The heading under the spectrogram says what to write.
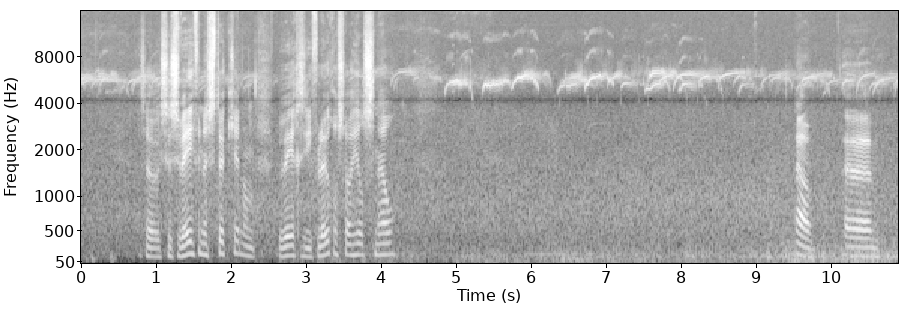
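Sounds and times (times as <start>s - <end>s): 
steady hiss: 0.0s - 10.8s
speech: 0.8s - 4.4s, 9.5s - 10.7s
flock of swarming birds screaming overhead: 3.3s - 10.8s.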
